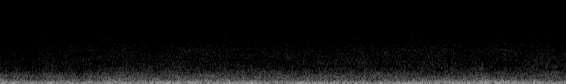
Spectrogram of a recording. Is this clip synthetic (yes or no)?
yes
